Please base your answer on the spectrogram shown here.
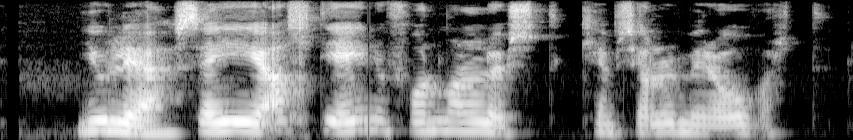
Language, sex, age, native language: Icelandic, female, 40-49, Icelandic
